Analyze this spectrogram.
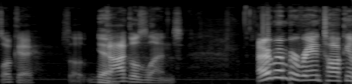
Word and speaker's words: Goggles: It's goggles, not Googles. Okay, so Goggles lens.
